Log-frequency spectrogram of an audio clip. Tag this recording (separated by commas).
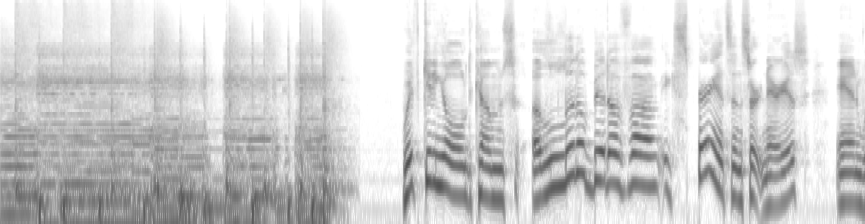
Music, Speech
